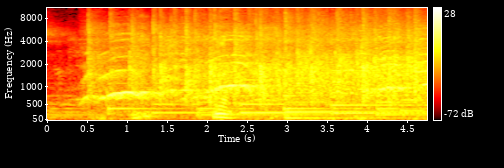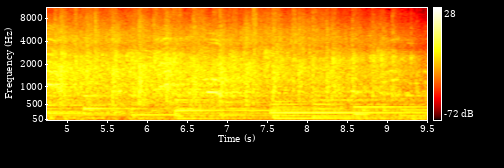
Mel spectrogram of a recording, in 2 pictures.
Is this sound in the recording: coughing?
no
